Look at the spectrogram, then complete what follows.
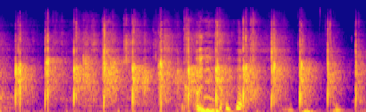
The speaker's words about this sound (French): Ah, c'est bien les applaudissements, ça montre qu'on n'est pas tout seul.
